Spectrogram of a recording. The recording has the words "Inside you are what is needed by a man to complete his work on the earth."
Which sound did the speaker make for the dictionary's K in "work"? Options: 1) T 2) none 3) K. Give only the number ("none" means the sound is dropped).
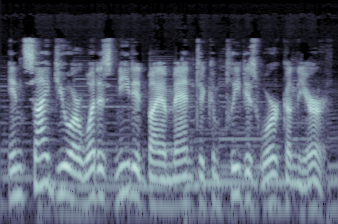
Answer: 3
